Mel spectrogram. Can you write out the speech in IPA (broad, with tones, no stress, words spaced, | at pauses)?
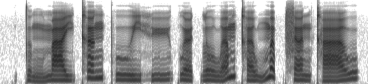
t̪ʊ˨˩ŋ maː˧jkʰɐ˥ŋ pʰuː˨jhyː˨˧kʷœː˨t̚ lo˨wɐ˥mkʰɐ˨wmɐ˥p̚ sɐ˨nkʰaː˨˥w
